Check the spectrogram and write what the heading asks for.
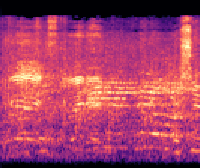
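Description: Several people talking at once in a large hall: overlapping spectator chatter with no single clear speaker.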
